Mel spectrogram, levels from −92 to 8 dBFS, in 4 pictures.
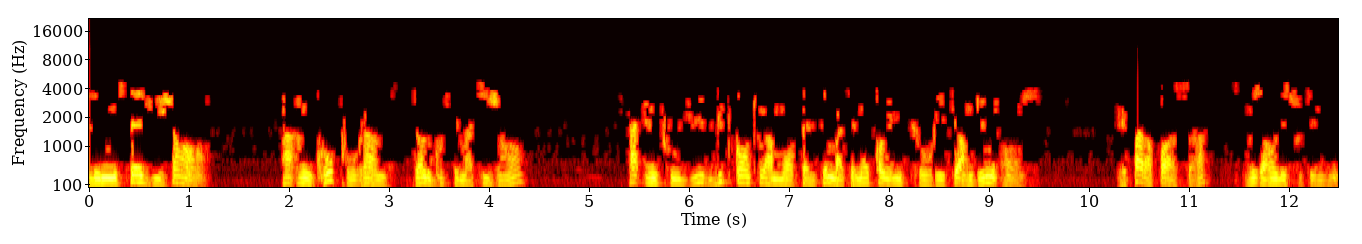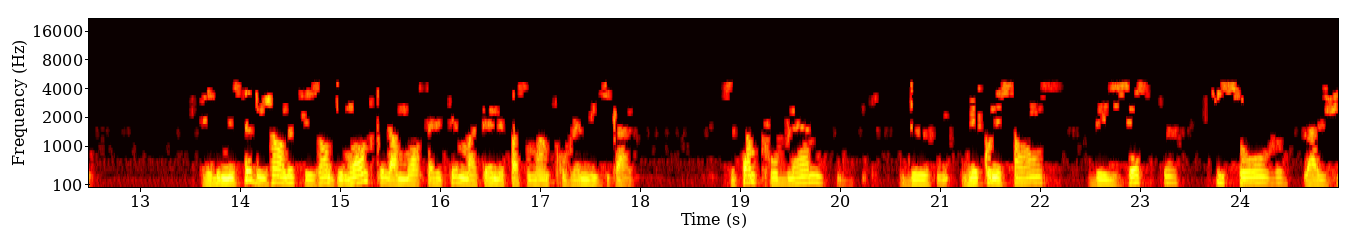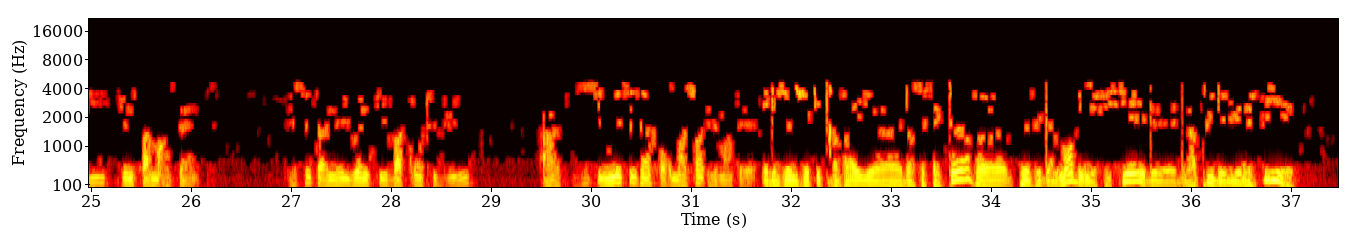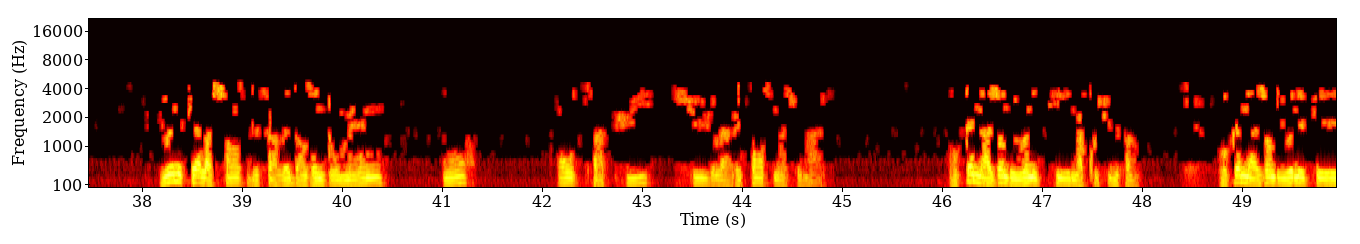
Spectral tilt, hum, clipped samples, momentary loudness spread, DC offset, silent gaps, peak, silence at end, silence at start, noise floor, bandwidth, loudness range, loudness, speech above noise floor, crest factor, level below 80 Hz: -11.5 dB/octave; none; under 0.1%; 13 LU; under 0.1%; none; 0 dBFS; 0 s; 0 s; -66 dBFS; 4.8 kHz; 6 LU; -18 LUFS; 49 dB; 18 dB; -48 dBFS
